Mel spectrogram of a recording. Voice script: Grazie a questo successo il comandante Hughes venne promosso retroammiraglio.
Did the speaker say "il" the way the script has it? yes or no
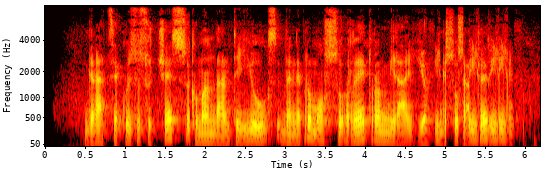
no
